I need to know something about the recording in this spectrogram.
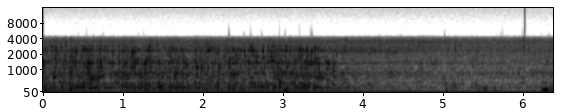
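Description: Underwater noise picked up through a dive camera's housing: a steady crackle with a low, gurgling rumble, busier in the first half and easing a little later on.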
